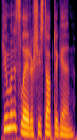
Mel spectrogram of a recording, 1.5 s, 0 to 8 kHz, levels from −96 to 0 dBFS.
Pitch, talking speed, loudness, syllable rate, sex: 175 Hz, 270 wpm, -17 LUFS, 8.1 syllables/s, male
